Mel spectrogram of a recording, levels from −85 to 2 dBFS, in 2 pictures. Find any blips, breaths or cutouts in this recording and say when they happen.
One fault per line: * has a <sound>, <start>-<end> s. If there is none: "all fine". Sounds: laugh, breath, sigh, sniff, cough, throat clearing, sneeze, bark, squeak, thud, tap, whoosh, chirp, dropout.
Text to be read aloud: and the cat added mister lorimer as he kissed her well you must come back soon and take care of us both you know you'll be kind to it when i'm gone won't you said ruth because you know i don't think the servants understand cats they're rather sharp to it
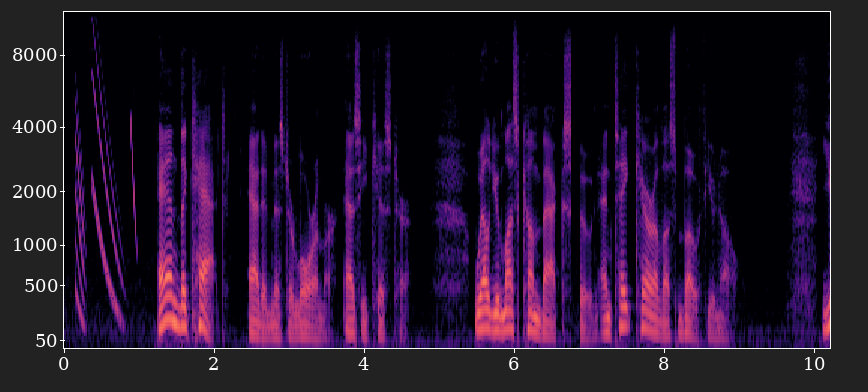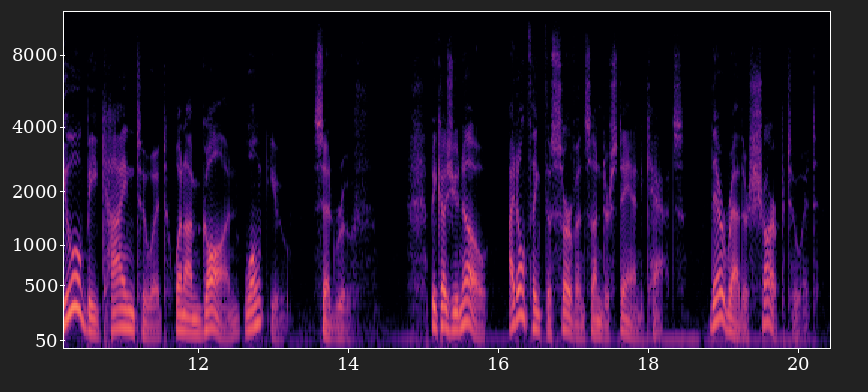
* has a chirp, 0.1-1.0 s
* has a dropout, 6.7-6.9 s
